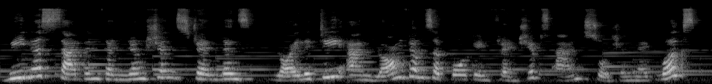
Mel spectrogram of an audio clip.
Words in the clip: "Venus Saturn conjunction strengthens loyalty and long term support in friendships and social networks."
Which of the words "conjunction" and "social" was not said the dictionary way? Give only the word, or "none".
none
